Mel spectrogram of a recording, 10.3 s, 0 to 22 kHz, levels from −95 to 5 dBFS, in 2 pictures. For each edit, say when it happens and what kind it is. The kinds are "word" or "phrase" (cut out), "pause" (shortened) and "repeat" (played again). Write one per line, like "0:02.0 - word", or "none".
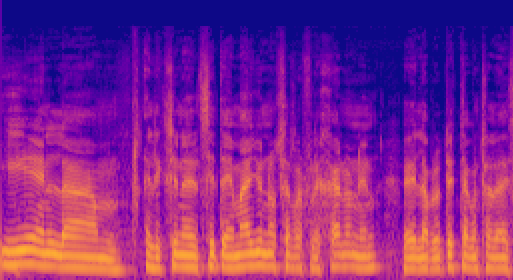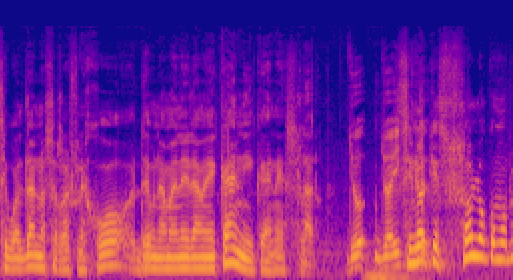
0:04.0 - pause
